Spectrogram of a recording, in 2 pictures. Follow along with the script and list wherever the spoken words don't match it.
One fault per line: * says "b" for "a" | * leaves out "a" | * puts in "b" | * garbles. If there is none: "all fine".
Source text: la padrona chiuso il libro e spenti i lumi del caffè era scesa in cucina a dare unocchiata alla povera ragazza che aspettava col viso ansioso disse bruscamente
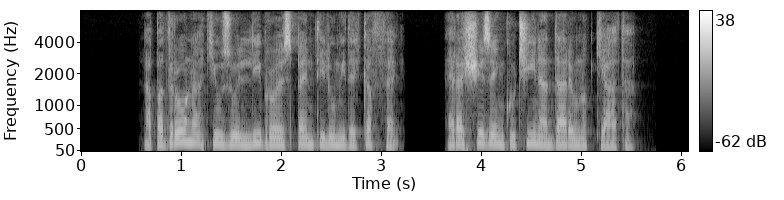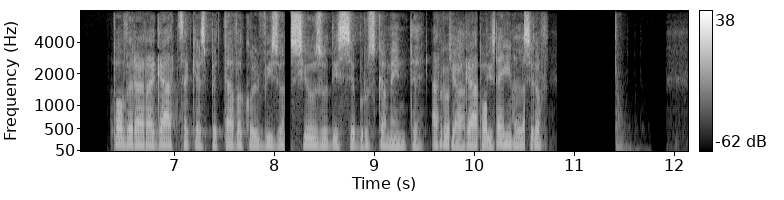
* leaves out "alla"
* garbles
